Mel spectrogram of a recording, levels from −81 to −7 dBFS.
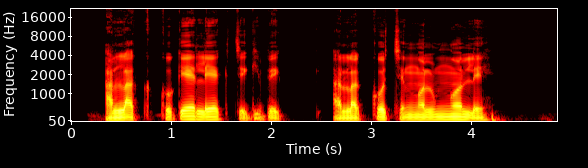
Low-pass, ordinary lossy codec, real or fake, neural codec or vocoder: none; none; real; none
